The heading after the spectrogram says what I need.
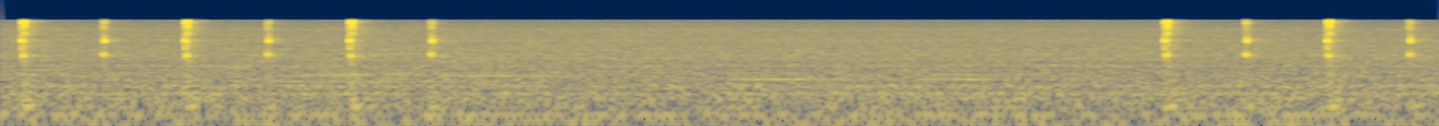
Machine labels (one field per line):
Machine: valve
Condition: normal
